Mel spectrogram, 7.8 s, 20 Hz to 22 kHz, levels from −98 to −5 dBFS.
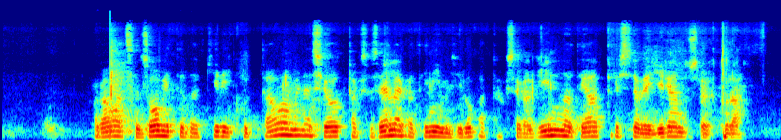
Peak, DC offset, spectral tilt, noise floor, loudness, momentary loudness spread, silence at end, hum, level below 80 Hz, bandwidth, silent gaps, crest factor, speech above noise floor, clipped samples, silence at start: -2 dBFS; under 0.1%; -8 dB/octave; -48 dBFS; -19 LUFS; 10 LU; 0.4 s; none; -58 dBFS; 11 kHz; none; 18 dB; 29 dB; under 0.1%; 0.5 s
